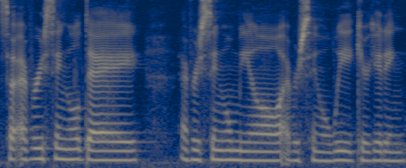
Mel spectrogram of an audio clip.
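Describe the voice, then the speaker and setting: A woman with an American accent and a normal speaking voice talks at a fairly quick pace. Her pitch is fairly low on a very clean recording with a silent background. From Texas, Temple. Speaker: entrepreneur. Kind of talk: interview.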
